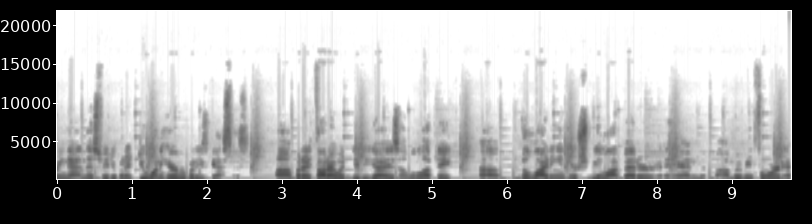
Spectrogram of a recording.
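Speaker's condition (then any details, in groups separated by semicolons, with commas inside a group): No condition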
